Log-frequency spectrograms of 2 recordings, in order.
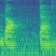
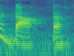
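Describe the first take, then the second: First: डॉक्टर with an open English-style o, like doctor; correct pronunciation. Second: डॉक्टर said with a flat long aa, like daaktar; wrong pronunciation. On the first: Teacher showing children the right way to say it, careful. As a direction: say डॉक्टर with the rounded ऑ vowel, not aa. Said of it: "ये सही उच्चारण आता है". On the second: Teacher showing children the wrong way to say it, mock mistake. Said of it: "otherwise ये बनेगा". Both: Shown as a demonstration.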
